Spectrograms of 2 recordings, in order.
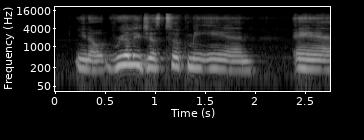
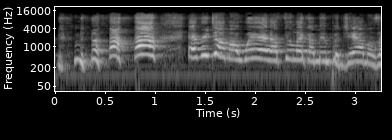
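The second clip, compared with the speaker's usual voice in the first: high, loud laughing words; 8 semitones higher, 9 dB louder than usual. Real, not acted. Laughing about shirt.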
